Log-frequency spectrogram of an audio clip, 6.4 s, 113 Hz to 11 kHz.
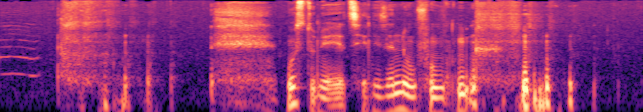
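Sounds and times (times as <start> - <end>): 
hungry cat meowing in complaint: 0.0 - 0.4
speech: 2.9 - 5.5.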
